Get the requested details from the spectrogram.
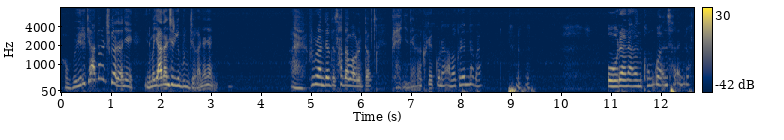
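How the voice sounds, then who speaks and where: A woman's voice: on the high side, lively intonation, a little fast, vocal fry, pauses often, warm tone. A middle-aged woman pastor preaching a sermon, emphatic, often acting out scolding voices and inner thoughts.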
